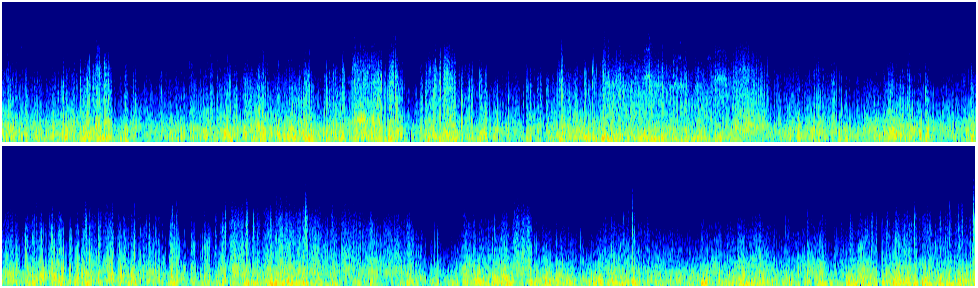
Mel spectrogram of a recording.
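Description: Gusty wind at a park in Kansas batters the microphone continuously, a low, rumbling roar that swells and dips in strong bursts with no voices.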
